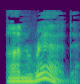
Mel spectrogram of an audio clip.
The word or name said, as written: unread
